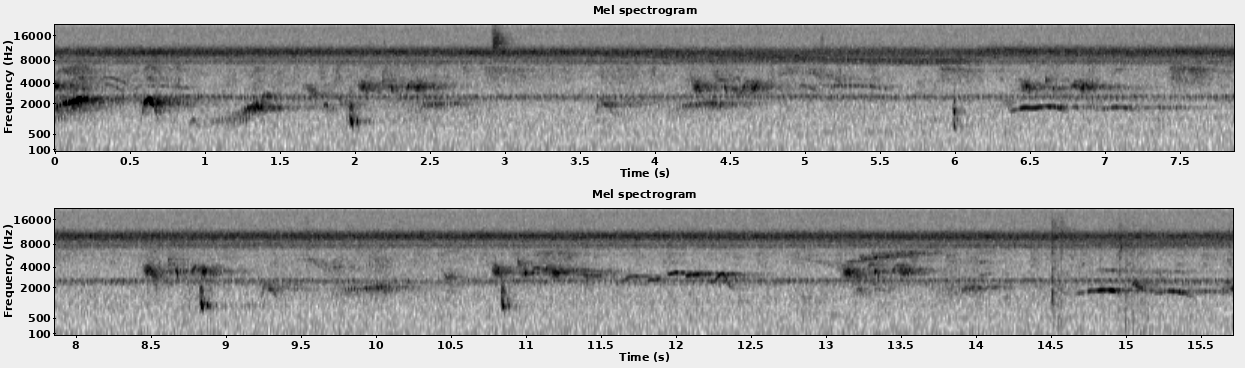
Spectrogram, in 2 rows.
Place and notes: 種瓜路, 桃米里 Puli Township - Bird sounds
Face to the woods, Bird sounds
Zoom H2n MS+XY
Puli Township, Nantou County, Taiwan, 5 May 2016, ~11:00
